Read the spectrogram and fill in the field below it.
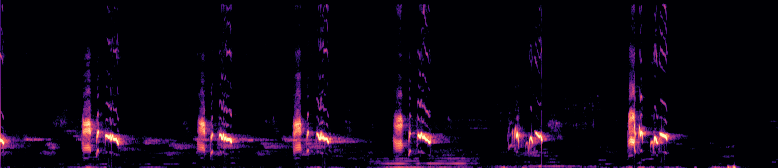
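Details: Sooty-headed bulbul (kutilang) calling so that other bulbuls reply: short, bright chirped phrases of a few notes, repeated about once a second with clear pauses between them.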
